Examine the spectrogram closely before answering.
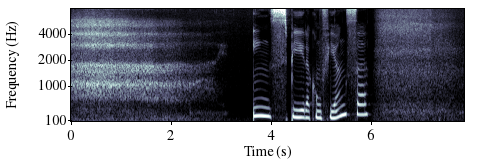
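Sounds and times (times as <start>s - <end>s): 
slow deep exhale through the throat during a guided breathing exercise: 0.0s - 3.0s, 6.1s - 7.8s
speech: 3.6s - 6.4s.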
